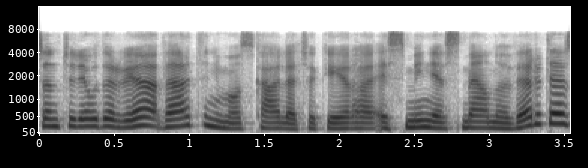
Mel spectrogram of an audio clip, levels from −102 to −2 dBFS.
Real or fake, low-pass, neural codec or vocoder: fake; 7.2 kHz; codec, 16 kHz, 0.8 kbps, ZipCodec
